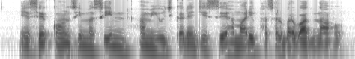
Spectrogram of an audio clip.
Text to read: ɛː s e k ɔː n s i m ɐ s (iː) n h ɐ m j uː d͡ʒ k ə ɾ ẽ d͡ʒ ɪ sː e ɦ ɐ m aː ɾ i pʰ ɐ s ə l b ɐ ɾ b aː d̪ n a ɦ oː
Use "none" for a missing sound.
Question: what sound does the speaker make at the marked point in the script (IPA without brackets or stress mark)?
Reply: iː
